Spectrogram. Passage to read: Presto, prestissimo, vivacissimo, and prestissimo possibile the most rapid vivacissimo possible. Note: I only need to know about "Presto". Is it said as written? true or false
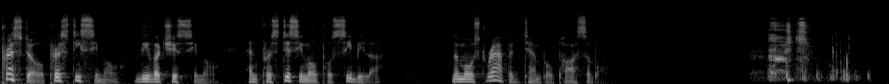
true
